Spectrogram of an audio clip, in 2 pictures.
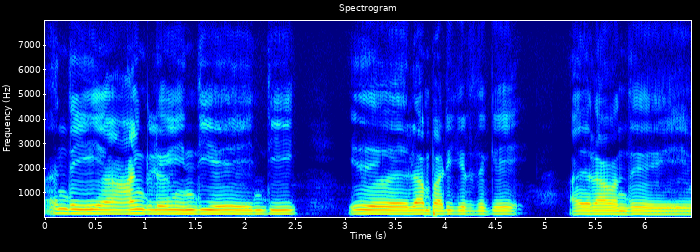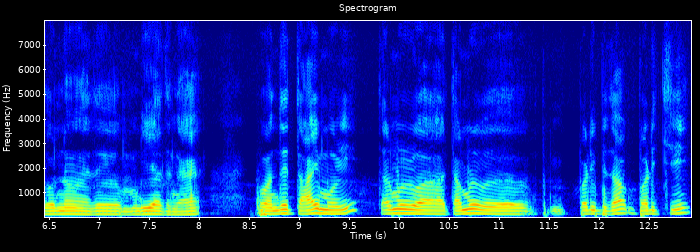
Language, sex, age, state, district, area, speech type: Tamil, male, 60+, Tamil Nadu, Tiruvannamalai, rural, spontaneous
